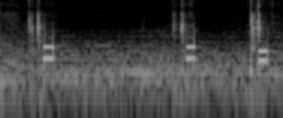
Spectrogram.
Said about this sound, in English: I dialed my grandmother's phone number anyway.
